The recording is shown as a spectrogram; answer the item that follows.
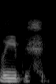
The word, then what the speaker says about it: Libre: Not Mon Paris Libre, And yes, it is pronounced Libre, cuz I used to work for YSL, and I used to love correcting people on that.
